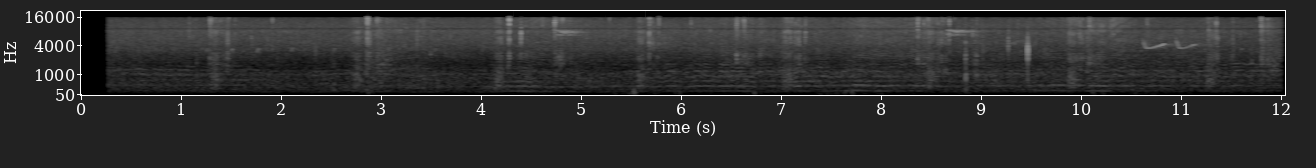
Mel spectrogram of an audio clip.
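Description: Honey bees hum steadily, a low droning buzz with bands of overtones and brief clicks and bumps.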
